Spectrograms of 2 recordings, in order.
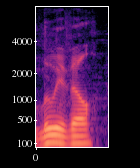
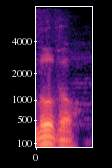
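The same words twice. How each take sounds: First: The name is said in an outsider's way. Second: The name is said in the local way. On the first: The speaker is not from the area. The speaker calls it wrong. "people just kind of looked at me and said, "What?"" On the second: The speaker is from the area. The speaker calls it right. "Oh, you mean Louisville?"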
